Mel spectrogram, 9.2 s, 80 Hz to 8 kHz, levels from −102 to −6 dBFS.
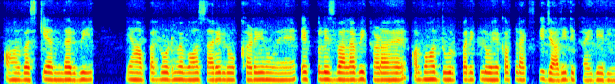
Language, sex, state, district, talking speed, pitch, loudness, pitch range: Hindi, female, Jharkhand, Sahebganj, 220 wpm, 195 Hz, -25 LUFS, 190-195 Hz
